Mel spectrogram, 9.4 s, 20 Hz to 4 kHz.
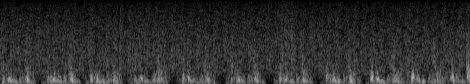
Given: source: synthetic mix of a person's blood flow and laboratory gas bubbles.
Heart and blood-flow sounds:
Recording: Doppler ultrasound of blood flow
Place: precordium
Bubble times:
9.30-9.41 s: bubbles
From the record:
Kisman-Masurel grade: 113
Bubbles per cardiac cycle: 1 to 2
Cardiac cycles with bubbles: 1 to 10%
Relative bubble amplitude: loud (0.450 to 0.775)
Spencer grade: 1 (occasional bubble signal discernible with the cardiac motion signal, with majority of cardiac periods free of bubbles)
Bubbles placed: anywhere in the cardiac cycle

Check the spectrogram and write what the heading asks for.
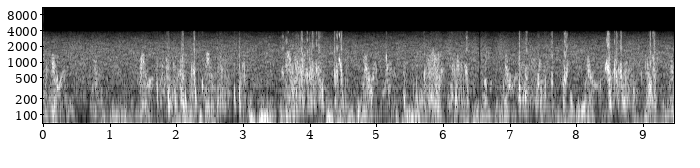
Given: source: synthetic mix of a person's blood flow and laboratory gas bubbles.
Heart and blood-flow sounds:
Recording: Doppler ultrasound of blood flow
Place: precordium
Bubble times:
0.00-0.09 s: bubbles
1.67-2.33 s: bubbles
2.35-2.43 s: bubbles
2.59-3.05 s: bubbles
3.56-4.24 s: bubbles
4.33-4.57 s: bubbles
5.12-5.18 s: bubbles
5.38-5.47 s: bubbles
5.51-6.01 s: bubbles
6.05-6.41 s: bubbles
6.57-6.75 s: bubbles
7.11-7.57 s: bubbles
7.60-7.67 s: bubbles
7.75-7.96 s: bubbles
8.39-9.22 s: bubbles
From the record:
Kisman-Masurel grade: 332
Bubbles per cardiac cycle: rolling drumbeat, 9 or more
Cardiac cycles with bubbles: 50 to 99%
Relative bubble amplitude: moderate (0.250 to 0.450)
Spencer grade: 3 (all of the cardiac periods contain showers or single bubble signals, but not dominating or overriding the cardiac motion signals)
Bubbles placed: only in the low amplitude regions of the cardiac cycle

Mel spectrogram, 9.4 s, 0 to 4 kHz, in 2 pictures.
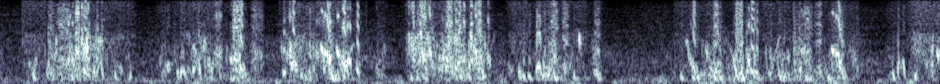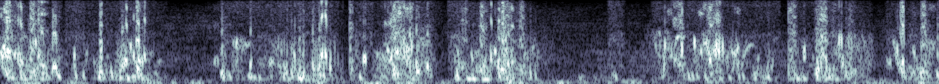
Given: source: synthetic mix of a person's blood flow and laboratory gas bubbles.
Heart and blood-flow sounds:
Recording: Doppler ultrasound of blood flow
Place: subclavian vein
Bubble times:
0.11-0.68 s: bubbles
0.78-1.33 s: bubbles
1.40-1.83 s: bubbles
1.87-1.95 s: bubbles
2.01-2.49 s: bubbles
2.53-3.04 s: bubbles
3.37-4.29 s: bubbles
4.42-5.55 s: bubbles
5.75-6.42 s: bubbles
6.44-7.43 s: bubbles
7.73-7.83 s: bubbles
7.95-8.61 s: bubbles
8.64-9.07 s: bubbles
9.12-9.40 s: bubbles
From the record:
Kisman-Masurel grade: 444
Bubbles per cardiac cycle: continuous sound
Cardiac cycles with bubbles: 100%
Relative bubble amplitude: maximal (0.775 to 0.999)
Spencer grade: 4 (maximum detectable bubble signal sounding continuously throughout systole and diastole of every cardiac period, and overriding the amplitude of the normal cardiac signals)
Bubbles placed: anywhere in the cardiac cycle

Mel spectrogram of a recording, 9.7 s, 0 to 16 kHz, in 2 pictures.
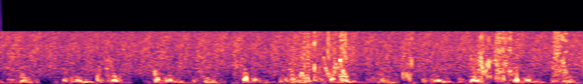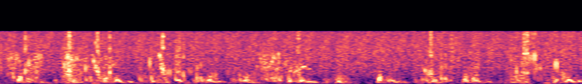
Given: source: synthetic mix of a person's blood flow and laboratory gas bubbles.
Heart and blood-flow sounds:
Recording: Doppler ultrasound of blood flow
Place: precordium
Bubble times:
0.77-0.94 s: bubbles
1.26-1.32 s: bubbles
2.33-2.96 s: bubbles
3.33-3.46 s: bubbles
3.90-4.35 s: bubbles
4.59-4.75 s: bubbles
4.82-5.23 s: bubbles
5.35-5.85 s: bubbles
5.99-6.67 s: bubbles
6.76-7.44 s: bubbles
8.34-8.62 s: bubbles
8.72-8.87 s: bubbles
9.10-9.62 s: bubbles
From the record:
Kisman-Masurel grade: 232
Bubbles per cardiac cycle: several, 3 to 8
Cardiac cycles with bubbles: 50 to 99%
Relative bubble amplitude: moderate (0.250 to 0.450)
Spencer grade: 3 (all of the cardiac periods contain showers or single bubble signals, but not dominating or overriding the cardiac motion signals)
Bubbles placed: anywhere in the cardiac cycle

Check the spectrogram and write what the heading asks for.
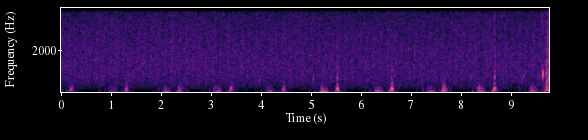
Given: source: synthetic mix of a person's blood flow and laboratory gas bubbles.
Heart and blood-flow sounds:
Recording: Doppler ultrasound of blood flow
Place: precordium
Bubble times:
9.60-9.77 s: bubbles
From the record:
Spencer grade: 1 (occasional bubble signal discernible with the cardiac motion signal, with majority of cardiac periods free of bubbles)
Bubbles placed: anywhere in the cardiac cycle

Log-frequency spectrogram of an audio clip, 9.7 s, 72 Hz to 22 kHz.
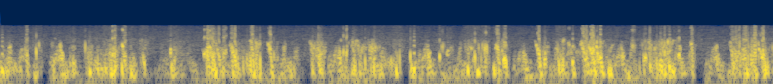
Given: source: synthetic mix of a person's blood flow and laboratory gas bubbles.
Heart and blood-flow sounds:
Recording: Doppler ultrasound of blood flow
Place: precordium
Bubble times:
0.00-0.14 s: bubbles
0.29-0.54 s: bubbles
0.63-0.71 s: bubbles
0.86-0.96 s: bubbles
1.03-1.86 s: bubbles
2.09-2.31 s: bubbles
2.52-3.29 s: bubbles
3.33-3.50 s: bubbles
3.85-4.18 s: bubbles
4.22-5.04 s: bubbles
5.10-5.23 s: bubbles
5.46-5.67 s: bubbles
5.79-6.38 s: bubbles
6.67-6.89 s: bubbles
6.93-7.73 s: bubbles
7.87-8.71 s: bubbles
9.11-9.67 s: bubbles
From the record:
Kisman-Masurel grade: 444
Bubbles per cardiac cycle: continuous sound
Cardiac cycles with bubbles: 100%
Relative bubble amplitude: maximal (0.775 to 0.999)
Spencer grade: 4 (maximum detectable bubble signal sounding continuously throughout systole and diastole of every cardiac period, and overriding the amplitude of the normal cardiac signals)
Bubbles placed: only in the low amplitude regions of the cardiac cycle

